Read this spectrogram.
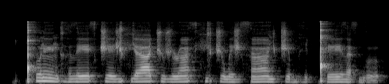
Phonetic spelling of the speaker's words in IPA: ǃʰ ʊ ɾ ẽː ɡʱ ə ð eː θ t͡ʃ eː ʒ fʲ aː t͡ʃ u ʒ ɹ ã θ fʲ ʊ t͡ʃ ʊ w e ʒ θ ãː ʒ t͡ʃ e bʱ i ǃʰ eː ð a θ b ʊː

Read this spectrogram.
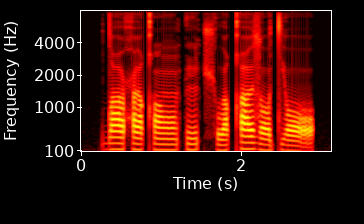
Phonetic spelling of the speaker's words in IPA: dˤ ʊː ħ ɜ qʰ ɔ̃ː k ĩ t͡ʃʰ ʊ qʰ ɜ z ɔ tʲ ɔ

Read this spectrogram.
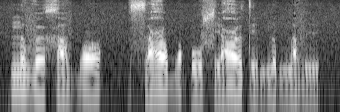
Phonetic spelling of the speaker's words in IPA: n ə˦ v œ˧ x a˨ v b ɔ˦ | s ə˨ ʕ ɔ˦ b ɔ˦ k͡p o˨ ɬ e˨ ʕ œ˦ t e˨ b n ə˦˨ b n a˧ v ɪ˧

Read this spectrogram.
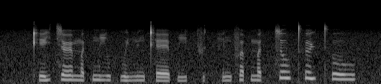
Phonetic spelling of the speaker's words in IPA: kʰ e˨˥ j t͡s œː˧ m ɐ˨˥ k̚ m iː˧ w kʷ ɐ˨˧ j n̪ ɪ˧ ŋ kʰ ɛː˨ p iː˨˥ t̚ f ɪ˨ k̚ h ɪ˧ ŋ f ɐ˥ p̚ m ɐ˨˥ k̚ t͡s o˥ w t̪ʰ ɵ˥ ɥ t̪ʰ o˥ w

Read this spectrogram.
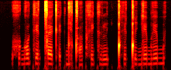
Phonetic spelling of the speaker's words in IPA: x ʊ ɡ o kʲ a ǀ ɛ kʼ e k dʲ o tʼ a̤ p x e kʲ ɔ̤ n i k ǃʰ ɪ ǃ i ɡ e b ɪ b

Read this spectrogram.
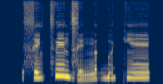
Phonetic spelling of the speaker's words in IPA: s e˧ lʲ t͡s ẽ˥ d͡z e˩ ŋ ɐ˧ ɡ͡b ɵ˧ kʲ ẽ˧

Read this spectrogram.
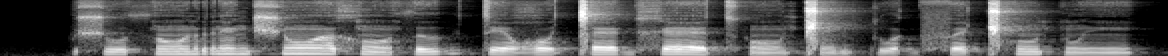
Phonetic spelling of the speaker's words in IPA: ʃ u˨ θ õː˧ r ẽ˦ ɡ ʃ õː˧ ɐ̯ x õː˨ θ ɯː˨˦ ɡ t e˨ ʁʷ i˨ ǀ ɛː˧ ɡ x ɛː˦˨ t͡sʼ õː˨ ǁ ẽ˨ ɡ tʷ a˧ ɡ f ɛ˨ ǁʰ ũ˦ tʷ ĩː˧

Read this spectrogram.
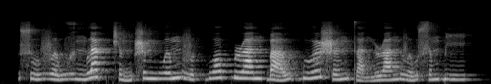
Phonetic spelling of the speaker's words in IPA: s u˨˩˨ v ə˨˩˨ w ɣ ə˨˩ ŋ l a˦˥ k̚ c ə˨˩˨ ŋ ʂ ə˧ ŋ w ə˧˥ m v ə˨˩ k̚ w ɔ˦˥ p̚ ɹ a˧ n ɓ a˨˩˦ w ɓ u˧˥ ə̯ ʂ əː˧˥ n t̪ a˨˩˨ n ɹ a˧˥ n v ə˨˩˦ w s ə˧˥ m ɓ i˧

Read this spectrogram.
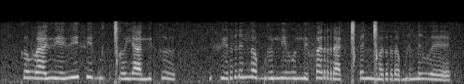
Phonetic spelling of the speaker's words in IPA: k ə v æ vʲ e vʲ e fʲ e b ɨ ɡ͡ǀ ə j æ mʲ ɨ k ɨ | fʲ ɨ r i n ə b ɨ mʲ e v ɨ mʲ ə f æ r æ ǀʰ e ŋ͡ǀ ə r ə b i n i v e

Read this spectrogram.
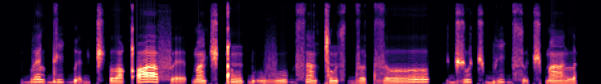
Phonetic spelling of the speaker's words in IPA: b ɛ l d i ɡ͡b ɛ̰ ɡ t͡ʃʼ ɤ qʼ a f ɛ̰ ɓ ã t͡ʃ ǃ ũ ɓ ṵ v u ɡ s ã ǀ ũ s d ɤ t z ɤ | d͡ʒ u t͡ʃ b i ɡ s ṵ t͡ʃ ɓ ã l

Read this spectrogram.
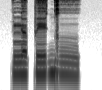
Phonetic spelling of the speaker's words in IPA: n œ p e ɡ u

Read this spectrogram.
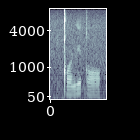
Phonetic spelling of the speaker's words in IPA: ǃ ɔ ɳ lʲ ɛ d ɔ

